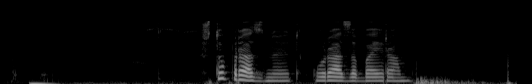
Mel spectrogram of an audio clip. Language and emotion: Russian, neutral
